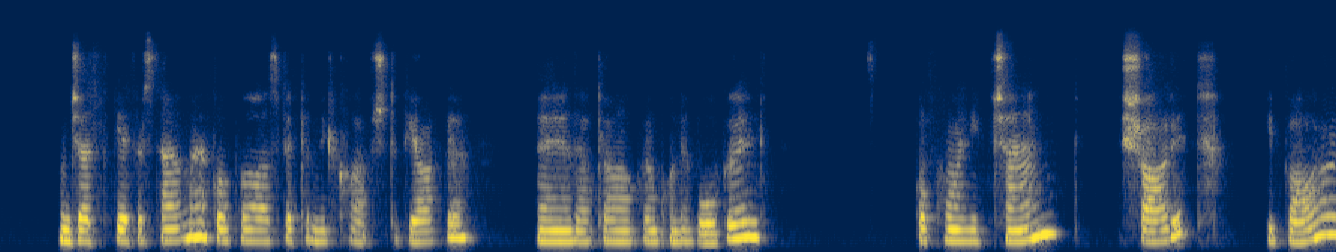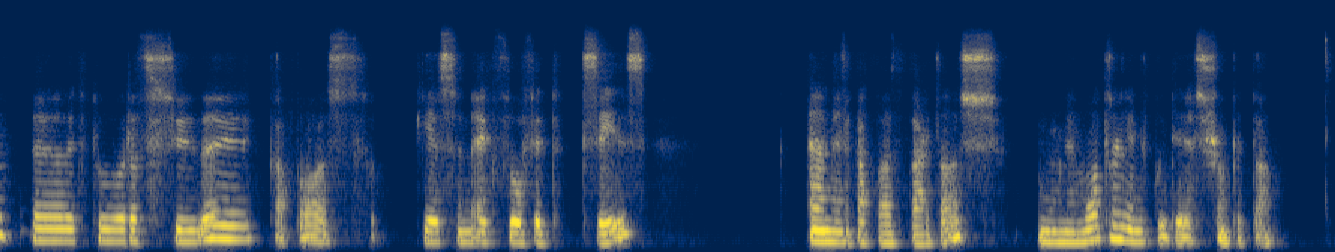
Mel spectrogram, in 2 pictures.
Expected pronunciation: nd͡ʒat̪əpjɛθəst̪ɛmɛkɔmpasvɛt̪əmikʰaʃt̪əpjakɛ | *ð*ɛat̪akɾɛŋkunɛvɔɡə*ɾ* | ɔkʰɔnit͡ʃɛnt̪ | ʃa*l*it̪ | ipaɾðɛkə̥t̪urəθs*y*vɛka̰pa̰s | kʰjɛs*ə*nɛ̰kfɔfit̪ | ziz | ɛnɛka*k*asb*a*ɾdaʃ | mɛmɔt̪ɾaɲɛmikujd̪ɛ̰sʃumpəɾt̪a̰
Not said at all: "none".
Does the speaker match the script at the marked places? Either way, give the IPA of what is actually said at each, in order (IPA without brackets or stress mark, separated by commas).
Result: ð, l, ɾ, y, ə, p, a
